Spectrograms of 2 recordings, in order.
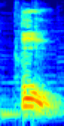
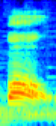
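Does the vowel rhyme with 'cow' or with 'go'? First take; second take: go; cow. First: The vowel rhymes with 'go'. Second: The vowel rhymes with 'cow'. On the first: It means a knot or an archer's bow. "A type of नॉट" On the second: It means to bend forward. "इसका एक pronunciation या उच्चारण होता है बाओ"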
